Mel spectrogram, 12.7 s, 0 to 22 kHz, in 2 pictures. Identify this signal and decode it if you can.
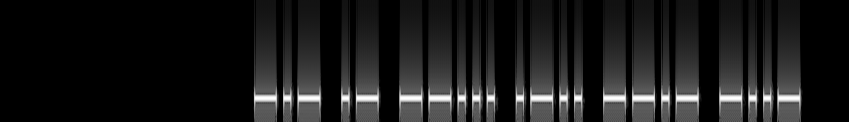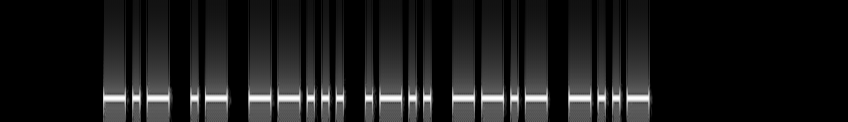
Morse code, heard as a keyed tone, about 22 wpm, 700 Hz. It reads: KA7LQX KA7LQX
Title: USA Call Signs - 6 Characters - Repeated 2x - 22wpm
